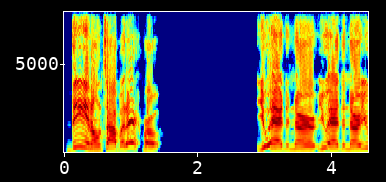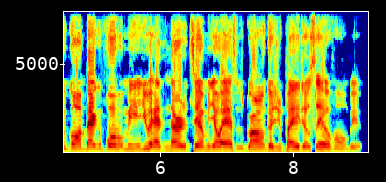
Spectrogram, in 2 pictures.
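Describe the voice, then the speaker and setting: A man's voice: high-pitched, moderate pace, bright, forceful tone, clean tone, no room sound, studio quality. A man in his thirties hosting a casual live stream, joking and roasting his viewers, laughing often. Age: 30s.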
